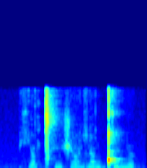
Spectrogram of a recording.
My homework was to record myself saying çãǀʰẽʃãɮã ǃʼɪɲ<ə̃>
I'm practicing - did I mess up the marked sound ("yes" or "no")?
no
